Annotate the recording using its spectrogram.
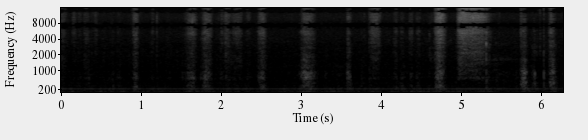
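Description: Faint scratching of a BIC Round Stic ballpoint pen drawing short strokes on sketchbook paper, with several brief strokes at irregular intervals.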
